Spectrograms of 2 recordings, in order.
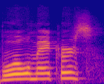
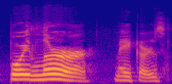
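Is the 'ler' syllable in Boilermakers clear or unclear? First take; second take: unclear; clear. First: The 'ler' syllable is not clearly enunciated. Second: The 'ler' syllable is clearly enunciated. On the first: The speaker calls it wrong. "apparently I said Boilermakers" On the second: The speaker calls it right. "it's Purdue Boilermakers"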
